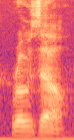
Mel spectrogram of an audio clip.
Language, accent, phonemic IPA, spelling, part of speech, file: English, US, /ɹoʊˈzɛl/, roselle, noun, En-us-roselle.ogg
- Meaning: Hibiscus sabdariffa, an edible flower in the hibiscus family used to make hibiscus tea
